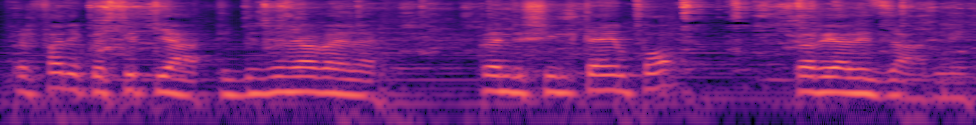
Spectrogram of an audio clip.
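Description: A man's voice: on the high side, normal speed, faint music behind. A man hosting a cooking demonstration in a home kitchen, explaining each step and answering his own questions. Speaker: cooking show host.

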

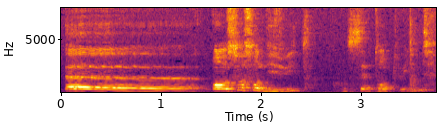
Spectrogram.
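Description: A man in his sixties with an Arabic accent, giving an animated public talk with many repeated words. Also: on the high side, slow. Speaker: lecturer. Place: lecture room. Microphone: table stand mic. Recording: echoey room, mic at a distance.

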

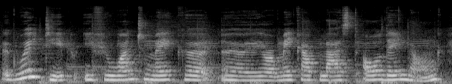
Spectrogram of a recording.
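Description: A woman in her thirties from Romania, speaking English with a Romanian accent, gently hosting a beauty tutorial to camera with frequent hesitations. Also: mid-range voice, steady tone, unhurried, reverberant, faint music behind. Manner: gentle, careful delivery with many hesitations. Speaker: beauty vlogger. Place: indoors by a stone wall.

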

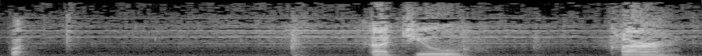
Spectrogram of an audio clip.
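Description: An actor playing a weary American commander who tells his tale gravely, in 1940s radio drama style. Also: medium pitch, level tone, very slow, a bit bright, soft background music. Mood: weary, defeated. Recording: dull old radio recording.

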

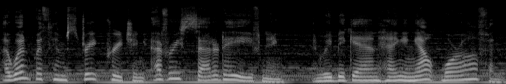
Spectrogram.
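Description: An earnest born-again woman played by an actress tells her own story in a medium-pitched voice with music behind her. She is sincere and measured, in the style of an audio drama testimony. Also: expressive, dark tone, lightly acted. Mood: reflective. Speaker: lead actress and first-person narrator. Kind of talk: dramatized radio testimony narration.

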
